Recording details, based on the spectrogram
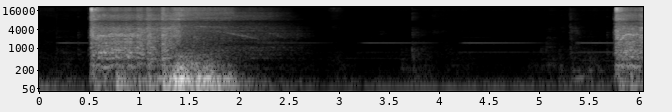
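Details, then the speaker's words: Ford/Lincoln 4.6L 32V V8 after repairing a blown-out spark plug with threaded insert and red Loctite: cranks and catches promptly, brief flare, then quiet even idle with no misfire or ticking; normal start and idle. "so we got dad in the car he's going to fire it up I'm gonna monitor everything on the outside and fingers crossed guys everything went well so let's go"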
